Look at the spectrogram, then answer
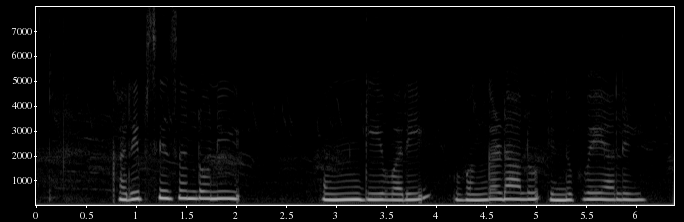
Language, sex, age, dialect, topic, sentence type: Telugu, female, 25-30, Telangana, agriculture, question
